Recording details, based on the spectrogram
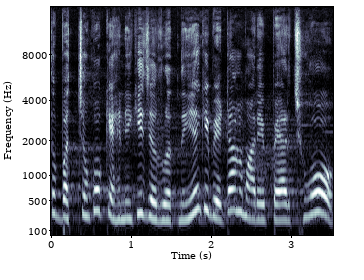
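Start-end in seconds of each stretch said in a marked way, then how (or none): none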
